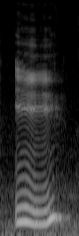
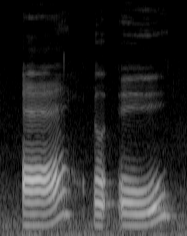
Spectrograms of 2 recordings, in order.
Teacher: You can have them think of different vowel sounds. E, the sound E will bring the back of the tongue up, which will make less space. It'll bring the pitch up. The sound ah or o will bring the tongue down, which will make the pitch lower.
